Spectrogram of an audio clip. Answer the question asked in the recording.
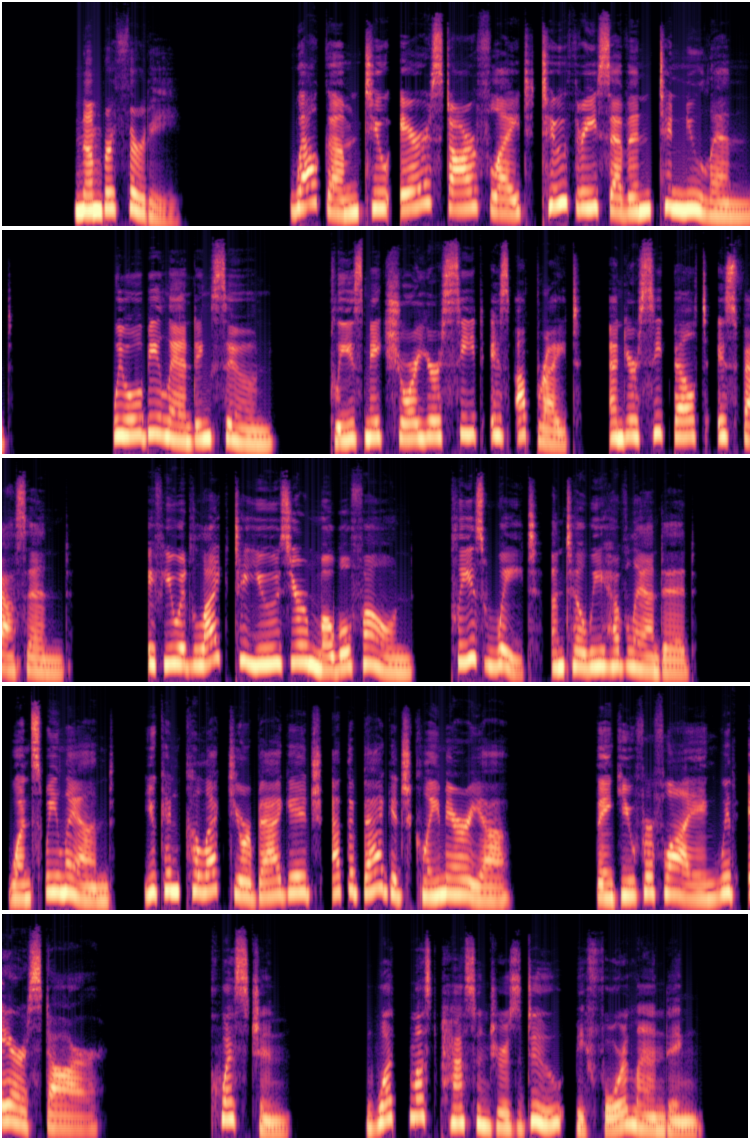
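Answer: Put seats upright and fasten seatbelts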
